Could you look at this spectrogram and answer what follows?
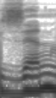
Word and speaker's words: Zen: The word you you mentioned Zen masters. So uh Zen is a is the Japanese pronunciation of the Chinese word chan.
